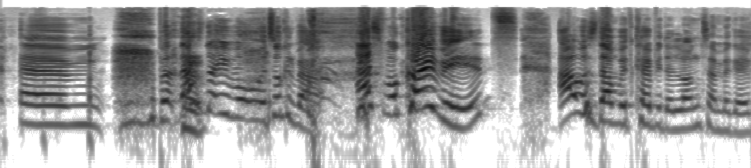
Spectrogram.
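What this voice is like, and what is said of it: Nigerian accent. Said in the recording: “Why are you speaking in a Nigerian accent? ... But that's not how you talk. ... When people get passionate, they just switch into a different accent.”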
